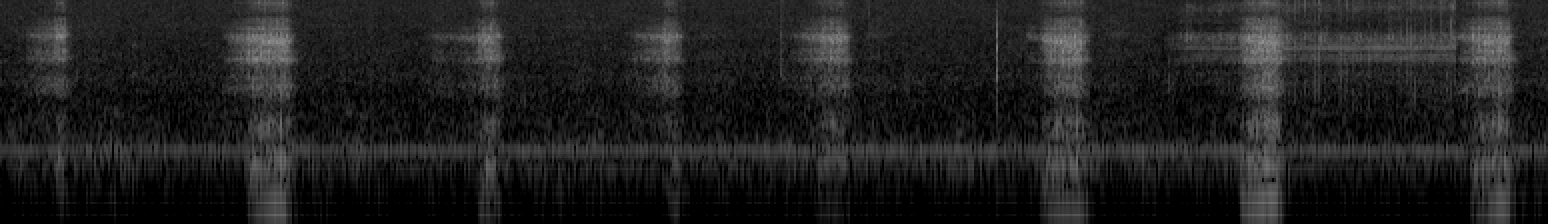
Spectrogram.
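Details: Two pet dogs sleeping together indoors, snoring in soft breathy bursts about every two seconds, a steady low hum running underneath throughout.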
